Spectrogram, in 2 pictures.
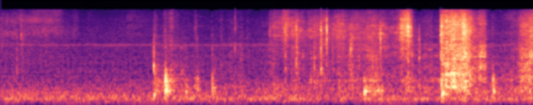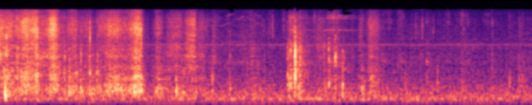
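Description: Fingers handle and rub a piece of stiff leather on cardboard.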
